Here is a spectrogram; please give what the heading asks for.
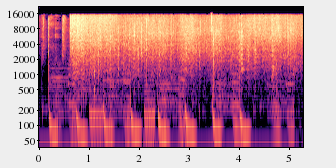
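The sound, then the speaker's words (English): Vegetables sizzle as they go into a hot pan over a fire disc, giving a loud, steady, hissing fry that continues with no one talking. “Oh yeah, this pan's nice and hot. Let's add the vegetables.”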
